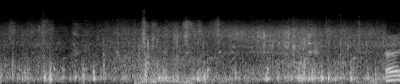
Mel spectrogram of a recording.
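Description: Titanium adventure bike rolling fast down a rough gravel track: tyres crunching over loose stones, with many small clicks and knocks from the gravel and the loaded bike.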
